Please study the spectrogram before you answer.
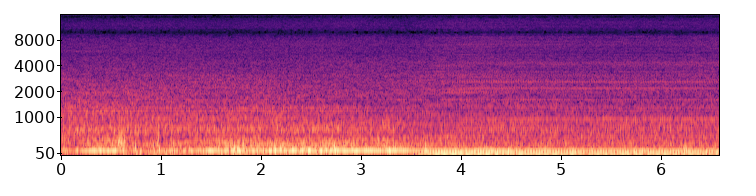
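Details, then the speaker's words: Rheem heat pump outdoor unit after replacement of a broken-apart compressor and the defrost control board, restarted after a tripped breaker was reset. Steady low compressor hum with even fan whoosh and no rattles; normal running. "let's try this [Music] again that sounds better"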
